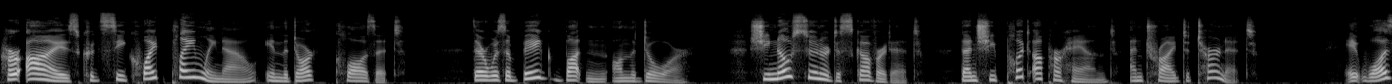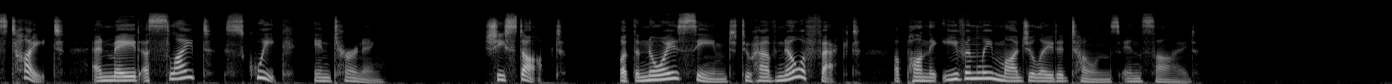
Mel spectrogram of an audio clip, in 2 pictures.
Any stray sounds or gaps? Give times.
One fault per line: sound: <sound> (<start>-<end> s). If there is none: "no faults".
no faults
